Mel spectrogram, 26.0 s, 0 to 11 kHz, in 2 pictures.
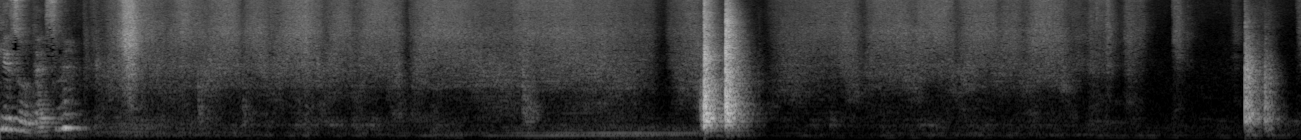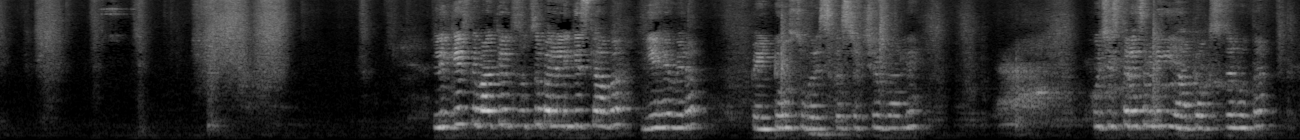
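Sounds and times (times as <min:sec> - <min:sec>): duster rubbing chalkboard: 0:00.9 - 0:11.9.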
